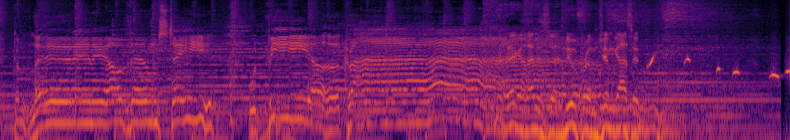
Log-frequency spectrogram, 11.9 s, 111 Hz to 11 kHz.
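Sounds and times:
speech: 0.2s - 6.7s, 8.0s - 10.1s
whistled melody from a song: 9.6s - 11.8s.

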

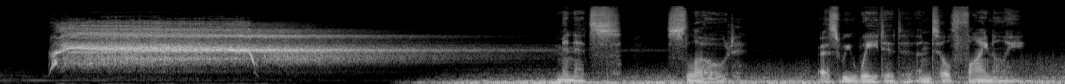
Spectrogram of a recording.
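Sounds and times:
shrill scream: 0.5s - 4.7s
low rumbling noise: 4.0s - 10.6s
speech: 5.6s - 7.5s, 8.2s - 10.4s.

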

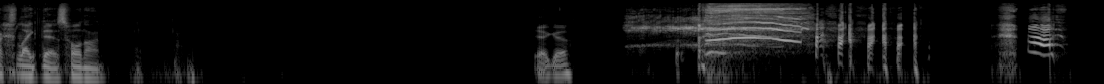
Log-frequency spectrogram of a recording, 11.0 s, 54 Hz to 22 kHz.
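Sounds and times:
speech: 0.0s - 1.1s, 5.4s - 7.3s
person screaming: 6.2s - 8.5s, 10.3s - 10.7s
laughter: 7.0s - 9.3s
person gasping: 10.0s - 10.6s.

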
